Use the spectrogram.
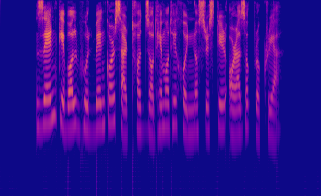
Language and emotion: Assamese, neutral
